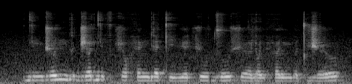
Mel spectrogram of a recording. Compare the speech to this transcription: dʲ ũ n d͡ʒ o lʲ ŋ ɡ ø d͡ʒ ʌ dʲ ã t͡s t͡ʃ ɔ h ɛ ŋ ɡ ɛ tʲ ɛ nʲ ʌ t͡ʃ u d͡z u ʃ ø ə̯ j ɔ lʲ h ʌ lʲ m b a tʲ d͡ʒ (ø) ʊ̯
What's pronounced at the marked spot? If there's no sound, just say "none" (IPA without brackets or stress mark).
ø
